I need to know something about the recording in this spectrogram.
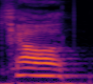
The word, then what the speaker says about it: kağıt: bahsedeceğim Ama bu haliyle Kağıt karşımıza çıkıyor ve biz Kağıt demiyoruz kesinlikle Kağıt diyoruz Buna dikkat edelim bugünlerde biraz daha doğru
